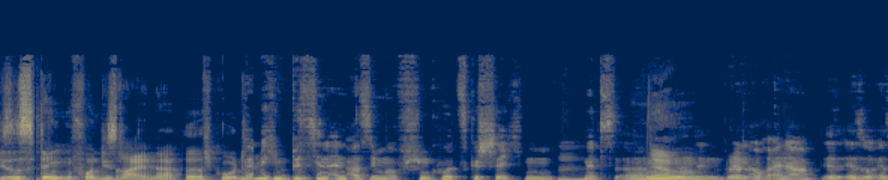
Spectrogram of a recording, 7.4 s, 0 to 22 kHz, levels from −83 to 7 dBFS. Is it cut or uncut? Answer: cut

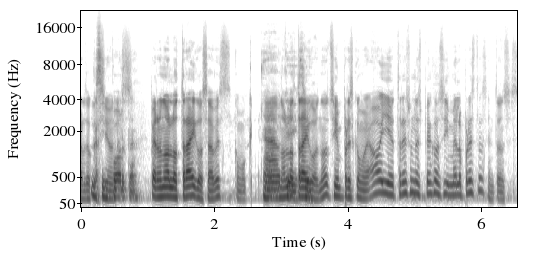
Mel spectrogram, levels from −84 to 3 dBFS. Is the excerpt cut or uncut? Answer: cut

